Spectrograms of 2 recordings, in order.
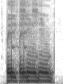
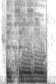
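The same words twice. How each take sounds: No difference in how they are said.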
